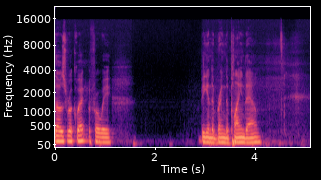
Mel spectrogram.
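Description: A man speaks calmly and closely into a microphone, with short pauses.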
